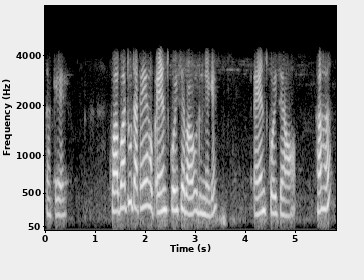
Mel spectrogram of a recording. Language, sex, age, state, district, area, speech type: Assamese, female, 18-30, Assam, Dhemaji, urban, conversation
